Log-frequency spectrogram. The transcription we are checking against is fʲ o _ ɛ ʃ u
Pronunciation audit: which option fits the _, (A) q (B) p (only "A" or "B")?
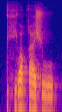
A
